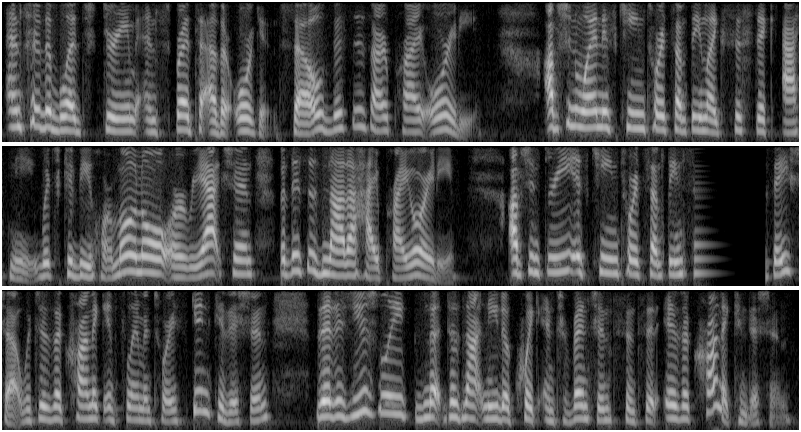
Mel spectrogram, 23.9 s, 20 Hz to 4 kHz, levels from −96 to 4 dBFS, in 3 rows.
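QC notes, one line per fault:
14.91 to 15.62 s, long network dropout. The last sound is stretched into a fading buzz, then goes silent for about 0.42 s. Sound returns with roughly 0.7 s missing. The likely cause is a network gap the receiver filled with concealment.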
